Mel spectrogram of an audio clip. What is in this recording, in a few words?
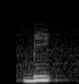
"bi", mos; or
